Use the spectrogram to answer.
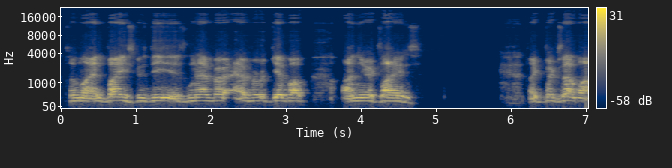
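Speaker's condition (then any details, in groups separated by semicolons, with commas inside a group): Diffuse axonal brain injury; initially not expected to speak or eat, speech therapy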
